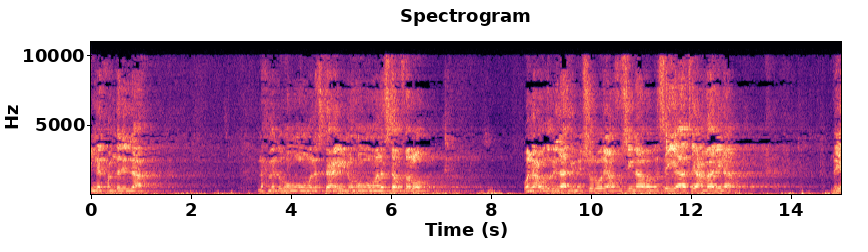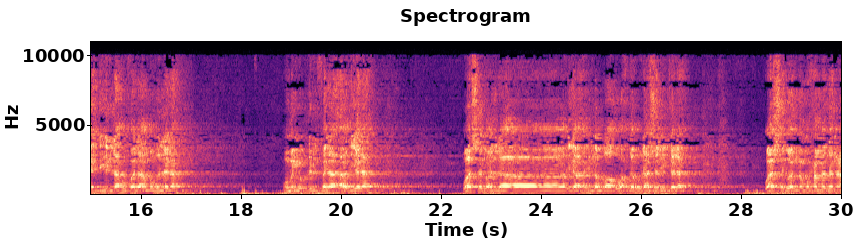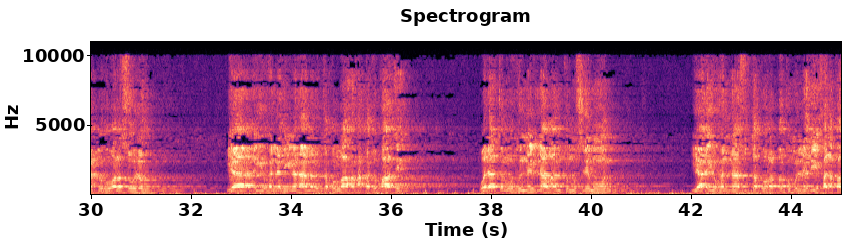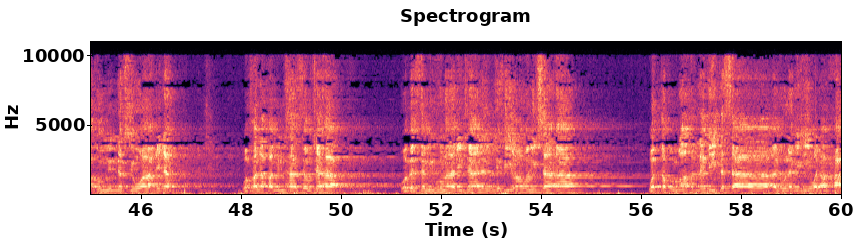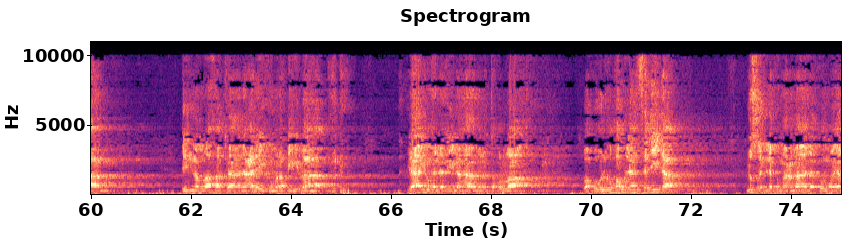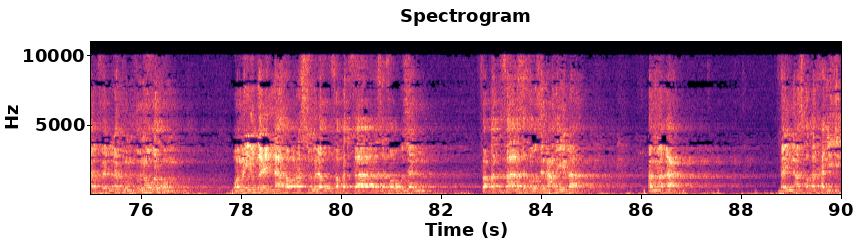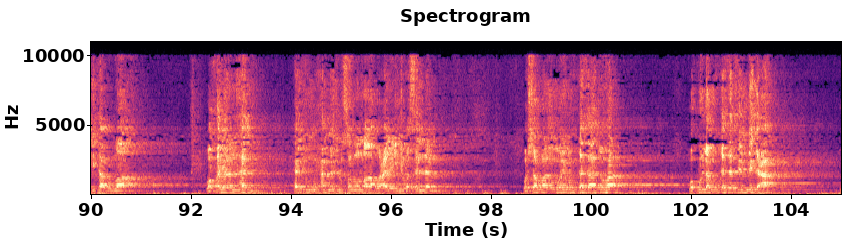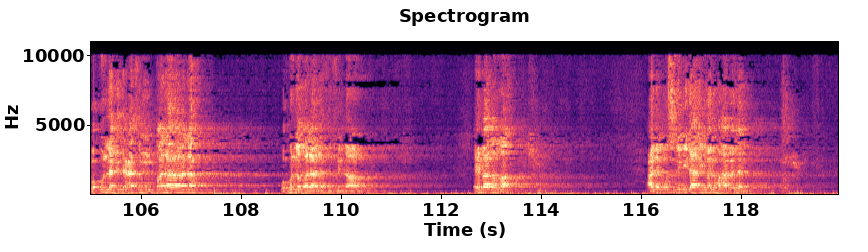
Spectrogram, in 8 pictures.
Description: خطبة - أسباب الفلاح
